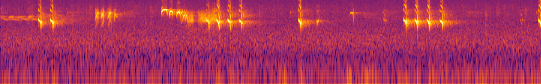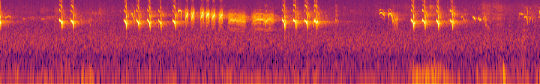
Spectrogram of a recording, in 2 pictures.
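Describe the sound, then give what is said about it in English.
A bird flying up gives repeated bursts of sharp, high-pitched flight calls, short clusters of quick chirps spaced irregularly over a faint background hiss, with no talking. “He'll fly up and give flight calls, I'm sure.”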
